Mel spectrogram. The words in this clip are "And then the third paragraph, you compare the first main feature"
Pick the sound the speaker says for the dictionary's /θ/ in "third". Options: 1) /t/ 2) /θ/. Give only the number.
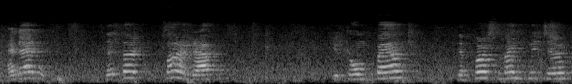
1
